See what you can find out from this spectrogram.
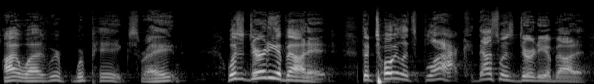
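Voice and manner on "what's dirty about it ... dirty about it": loud, high mock argument; exasperated bickering. Father and teenage son bicker over filthy bathroom, loud exasperation. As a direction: raise voice and pitch in disbelief.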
